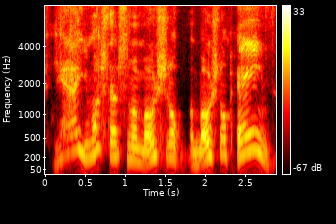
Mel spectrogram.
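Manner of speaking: high hammed-up insistence; mock healer. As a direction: play the sure healer, high. Acupuncturist insists.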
